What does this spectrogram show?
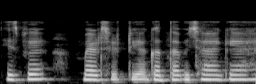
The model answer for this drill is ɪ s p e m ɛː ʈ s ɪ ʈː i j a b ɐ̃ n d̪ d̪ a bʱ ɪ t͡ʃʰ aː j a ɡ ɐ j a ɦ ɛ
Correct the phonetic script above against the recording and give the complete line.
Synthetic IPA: ɪ s p e m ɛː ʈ s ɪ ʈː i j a ɡ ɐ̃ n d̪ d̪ a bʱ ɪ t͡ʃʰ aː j a ɡ ɐ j a ɦ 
